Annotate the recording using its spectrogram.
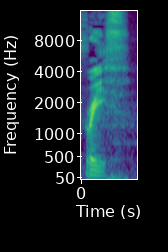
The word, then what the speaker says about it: wreath: Wreath or reef? – Wreath. – Yeah. – With the TH. – Yeah. – With a TH.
